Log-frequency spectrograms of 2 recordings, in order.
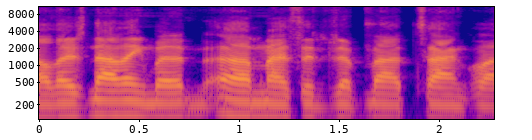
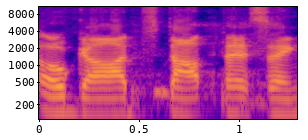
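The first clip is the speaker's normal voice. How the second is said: put-on, mock scream; 3 semitones higher than usual. Suggesting a clip for a channel trailer: imitating Emma screaming. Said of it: "Emma screaming".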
